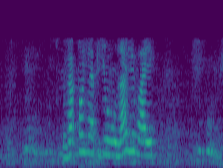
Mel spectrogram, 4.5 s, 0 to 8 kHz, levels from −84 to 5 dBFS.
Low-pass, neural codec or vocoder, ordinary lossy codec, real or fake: 7.2 kHz; codec, 44.1 kHz, 3.4 kbps, Pupu-Codec; AAC, 16 kbps; fake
